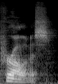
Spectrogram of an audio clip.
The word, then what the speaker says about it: Paralovos: my name is pur all of us and that rhymes with for all of us and that sounds cheesy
